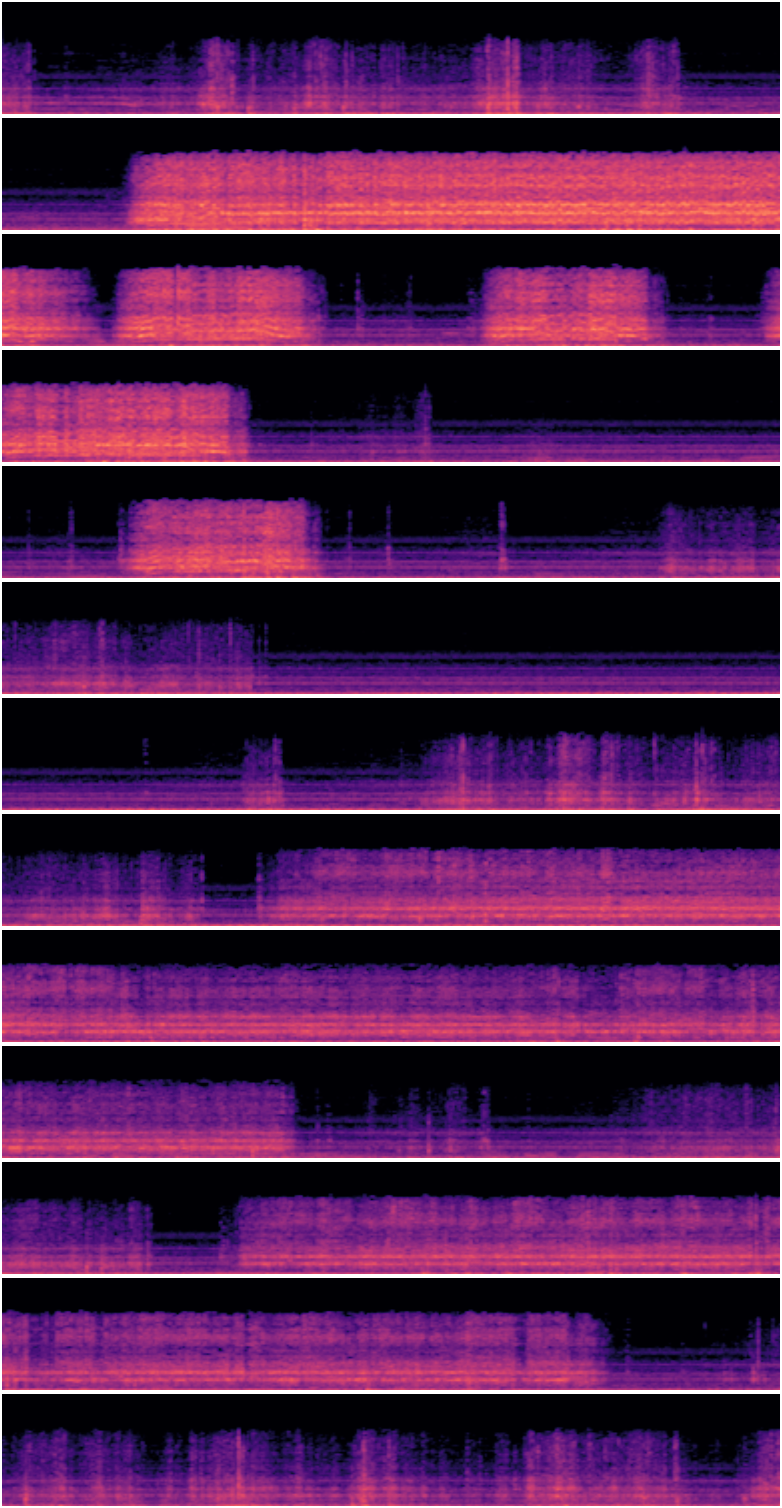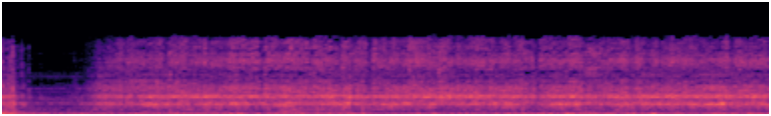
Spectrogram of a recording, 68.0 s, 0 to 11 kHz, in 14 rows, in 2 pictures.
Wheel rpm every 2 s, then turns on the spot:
10, 20, 20, 200, 190, 90, 60, 90, 10, 0, 70, 0, 20, 0, 0, 0, 20, 30, 60, 70, 70, 70, 50, 10, 20, 50, 70, 70, 40, 10, 10, 20, 60, 70.
0-4 12-14 16-18 20-22 24-26 32-34 46-50 58-62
